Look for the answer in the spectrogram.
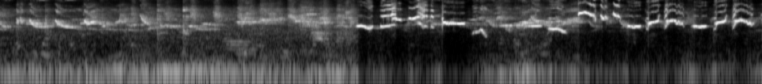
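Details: Oriental magpie-robin singing, used as a lure to provoke singing. A muffled, noisy stretch gives way midway to bright, fast whistled notes and clipped chirps repeated in tight bursts.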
